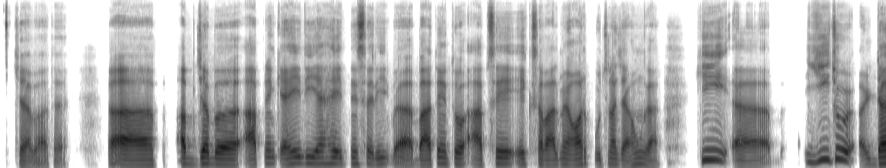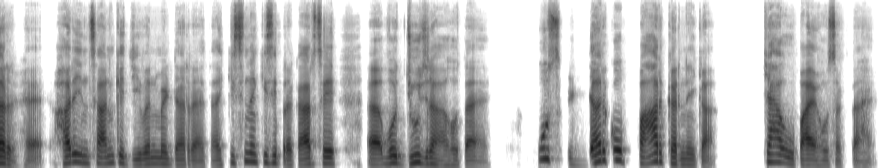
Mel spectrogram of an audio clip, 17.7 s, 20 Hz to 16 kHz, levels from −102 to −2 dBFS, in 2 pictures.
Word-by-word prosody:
क्या - - -3
बात - - -8
है। - - -8 0.5
अ - - +2
अ, 110 0 +6 0.3
अब 125 -1 +4
जब 135 -2 +4 0.3
आपने 140 +5 0
कह 140 - -1
ही 140 +3 0
दिया 140 -2 -1
है 135 0 +1
इतनी 130 0 -7
सारी 130 0 -1
ब-बातें, 115 +5 +2
तो 125 0 0
आपसे 135 +2 0 0.2
एक 125 - -10
सवाल 110 -2 +1
मैं 120 - -1
और 115 +4 +3
पूछना 125 +2 -4
चाहूँगा 120 +2 -4 0.4
कि 215 -2 -1
अ, 100 +1 -2 0.4
ये 185 +7 -2
जो 225 -2 +2
अ, - - -6
डर 125 -3 +6
है, - - -6 0.2
हर 150 +2 +3
इंसान 150 -3 +1
के 155 -1 -3
जीवन 120 +3 -2
में 130 -1 -2
डर 110 -1 -3
रहता 100 -1 -6
है, 105 - -4
किसी 155 +4 +1
ना 180 - +1
किसी 160 -2 -2
प्रकार 120 -2 +1
से 135 +2 +1 0.3
अ, 120 - +6
वो 145 +6 +1
जूझ 150 0 -2
रहा 130 -5 0
होता 105 -1 -3
है। 90 - -20 0.5
उस 240 +1 +1
डर 125 - +2
को 215 +1 +3 0.2
पार 185 - +4
करने 120 -4 -1
का - - -5 0.5
क्या 175 -1 +1
उपाय 120 -6 +2
हो 105 0 -8
सकता 100 - -5
है? - - -15
130 Hz, 205 wpm, -24 LUFS, 115-150 Hz, 0.5 s, अ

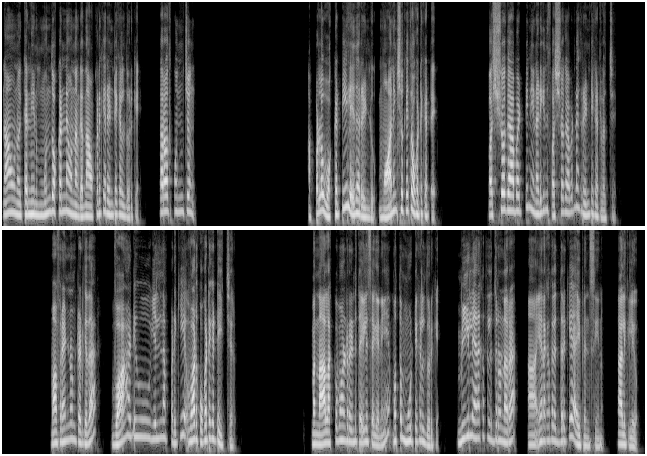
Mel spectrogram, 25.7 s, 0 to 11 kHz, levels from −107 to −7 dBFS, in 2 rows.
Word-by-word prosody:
అవును. 200 -4 +1
కానీ, 180 0 +4
నేను 175 -2 +2
ముందు 195 +5 -1
ఒక్కడినే 220 +2 +1
ఉన్నాను 160 -4 +1
కదా! 140 - 0
నా - - +5
ఒక్కడికే, 185 +8 -3
2 175 -1 0
టికెట్లు 170 -4 -2
దొరికాయి. - - -9 0.4
తరువాత 220 +2 +4
కొంచెం 220 0 -4 2.4
అప్పట్లో 235 - +1
1 180 - -1
లేదా, 195 -3 +4
2 130 -2 -2 0.2
మార్నింగ్ 215 - +5
షోకైతే 240 +1 +1
ఒక 175 - +2
టికట్టే. 160 -4 -4 1.1
ఫస్ట్ 170 0 +1
షో 245 - +5
కాబట్టి, 230 +1 +2
నేనడిగింది 220 +2 -2
ఫస్ట్ 155 0 0
షో 210 - -3
కాబట్టి, 215 +7 -5
నాకు 255 -9 -8
2 170 +2 -3
టికెట్‌లొచ్చాయి. 135 -9 -7 1.6
మా 165 - +6
ఫ్రెండుంటాడు 190 -2 0
గదా! - - +2 0.5
వాడు 265 - +3 0.4
ఎళ్ళినప్పటికీ 230 - -5 0.2
వాడికొక 210 -2 +5
టికెటే 220 -7 0
ఇచ్చారు. 115 -4 -10 1.5
మరి 155 0 +3
నా 145 - +10
లక్కు 170 +4 -1
బావుండి, 210 -1 +1
2 185 +1 -2
తగిలేసాయి 180 -6 -1
గాని. 130 +6 -3 0.2
మొత్తం 230 +6 -1
3 205 0 +1
టికెట్లు 190 -2 -2
దొరికాయి. 130 +4 -8 0.4
మిగిలిన 265 +6 +2
ఎనకతల 245 0 -4
ఇద్దరు 210 +1 -3
ఉన్నారా? 180 +3 +3 0.4
ఆహ్, 145 - +1
వెనకాతల 200 +2 -1
ఇద్దరికి 195 +8 -2
అయిపోయింది 135 -3 -2
సీను. 120 +2 -8 0.3
ఆళ్ళికి 145 -3 +3
లేవు. 110 - -6
190 Hz, 145 wpm, -24 LUFS, 165-225 Hz, 2.4 s, నా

